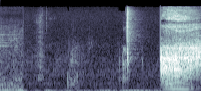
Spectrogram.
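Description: A man's short, loud open-mouthed yell near the end, after a quiet stretch with a few faint clicks.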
